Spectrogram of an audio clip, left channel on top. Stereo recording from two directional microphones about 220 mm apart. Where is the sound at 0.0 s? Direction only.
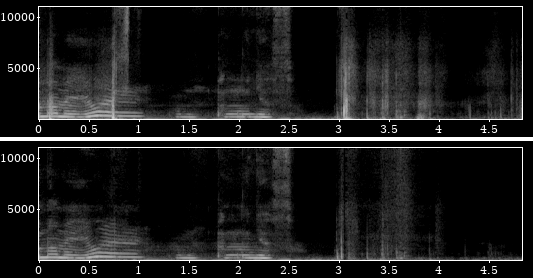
20° right (ahead or behind).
